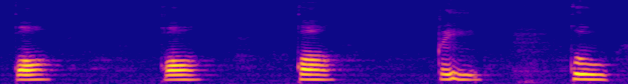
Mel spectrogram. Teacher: قو قو قو قی قو، مخرج سے ادا کریں گے لیکن جھٹکا نہیں دے، قو قو کر کے نہیں پڑھیں گے، اسے جھٹکا نہیں دینا ہم نے، حمزہ نہیں لگانا ہے اس کے ساتھ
